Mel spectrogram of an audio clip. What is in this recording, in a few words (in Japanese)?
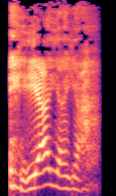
エモーション（否定）; 「いやいやいや。」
